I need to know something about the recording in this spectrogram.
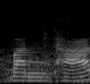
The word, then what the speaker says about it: บรรทัด: นี้ ค่ะ ข้อ แรก เมื่อ ระหาร อยู่ หลัง พยัญชนะ และ ไม่ มี ตัว สะกด ให้ อ่าน ออก เสียง เป็น อัน นะ คะ อย่าง เช่น คำ ว่า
